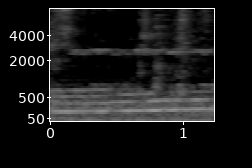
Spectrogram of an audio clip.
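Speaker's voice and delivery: quiet "nee" for speeding up; a light zoom as the planet speeds back; soft zoom noise. Shown as a demonstration. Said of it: "And then I speed up".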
